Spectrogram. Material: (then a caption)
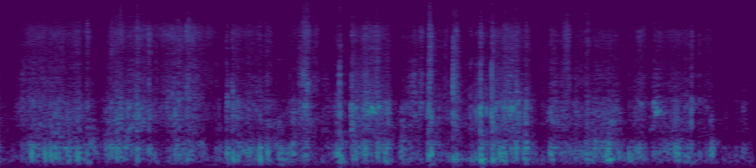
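Nylon. Fingertips rub and scratch the padded, quilted nylon upper of a small, empty child's winter snow boot held in both hands. The result is a steady, soft, scratchy swishing rustle with small bright crinkles and quick, close-up scrapes. Toward the end a hand partly covers the boot, and the sound turns slightly muffled.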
